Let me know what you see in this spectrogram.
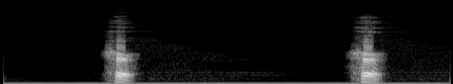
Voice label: rho, ntgreek phoneme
